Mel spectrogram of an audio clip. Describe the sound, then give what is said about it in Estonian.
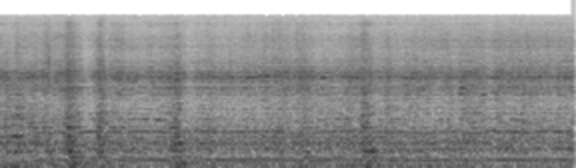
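A BlendTec blender runs continuously, pureeing raw sweet potato for soup with a loud, steady motor whir and a high whine, broken by a few brief surges as the chunks are chopped. “Uskumatu, et ma ju tean, et tegelikult see blender on hästi tugev ja aga ikkagi on nagu nii harjumatu vaadata, et kuidas ta teeb toore bataadi lihtsalt nagu teebki puruks.”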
